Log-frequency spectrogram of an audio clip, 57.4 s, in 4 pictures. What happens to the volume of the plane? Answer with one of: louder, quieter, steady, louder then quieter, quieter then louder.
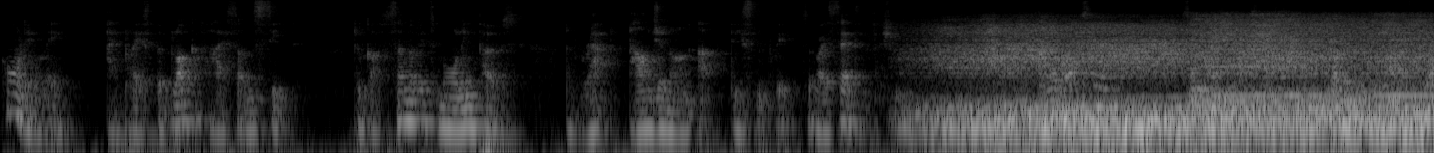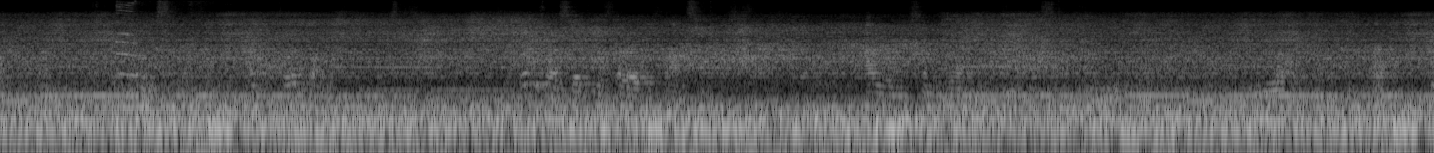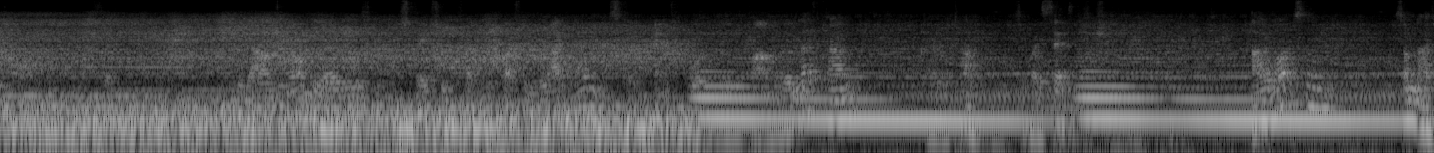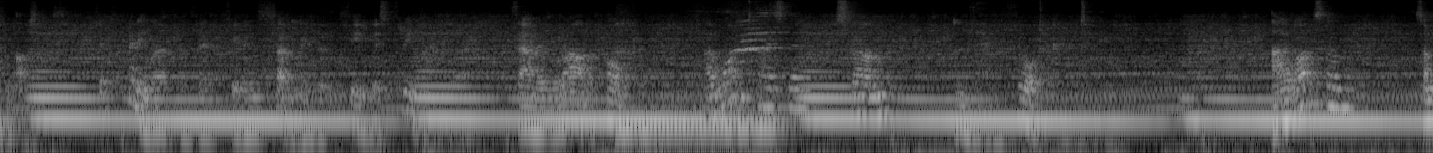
steady.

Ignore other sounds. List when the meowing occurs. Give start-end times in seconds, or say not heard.
15.4-16.7, 49.1-51.0.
